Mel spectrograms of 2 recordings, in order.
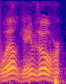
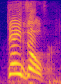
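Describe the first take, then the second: First: Said in the usual way. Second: Loud, higher, abrupt verdict; mad declaration. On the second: Retold or imitated. Preacher mimics friend mad at the game, angry. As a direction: imitate a fuming fan calling it quits.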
